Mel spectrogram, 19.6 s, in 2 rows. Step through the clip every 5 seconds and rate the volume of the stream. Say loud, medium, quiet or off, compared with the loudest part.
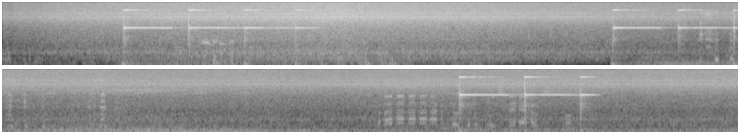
loud, loud, medium, medium.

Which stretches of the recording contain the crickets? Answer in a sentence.
You can hear the crickets from 8.4 to 19.5 s.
